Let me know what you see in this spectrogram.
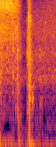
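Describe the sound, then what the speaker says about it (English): A freshly opened can of Pepsi releases a sharp, short hiss of fizz, a single close spray burst that fades almost at once. "that's the sound of a freshly opened fizz-filled Pepsi"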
